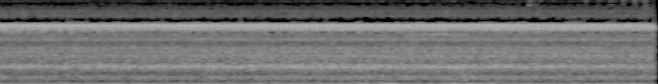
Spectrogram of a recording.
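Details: Crickets chirping inside a bearded dragon vivarium shared with Diego, a bearded dragon. A continuous shrill, high-pitched trill with a fine pulsing texture holds steady throughout, over faint low-level background hiss.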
